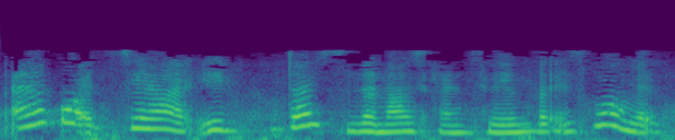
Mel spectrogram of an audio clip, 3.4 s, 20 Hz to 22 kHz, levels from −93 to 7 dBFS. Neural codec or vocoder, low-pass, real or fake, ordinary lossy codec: codec, 16 kHz, 1 kbps, FreqCodec, smaller model; 7.2 kHz; fake; MP3, 24 kbps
